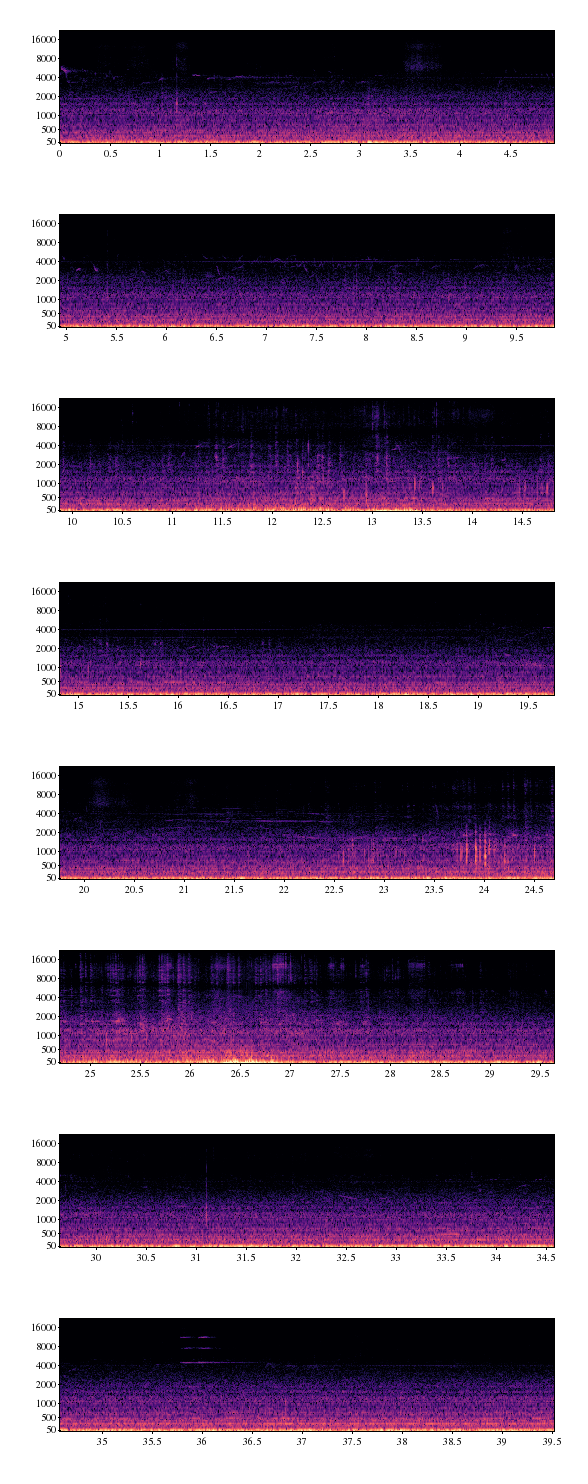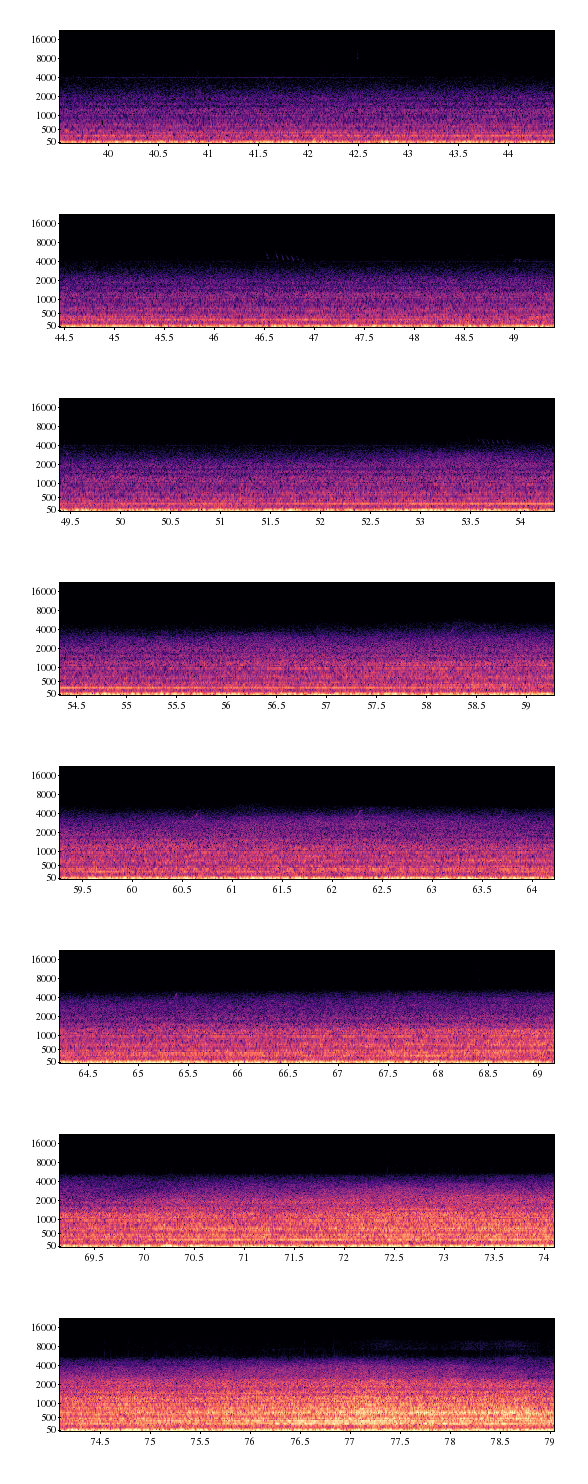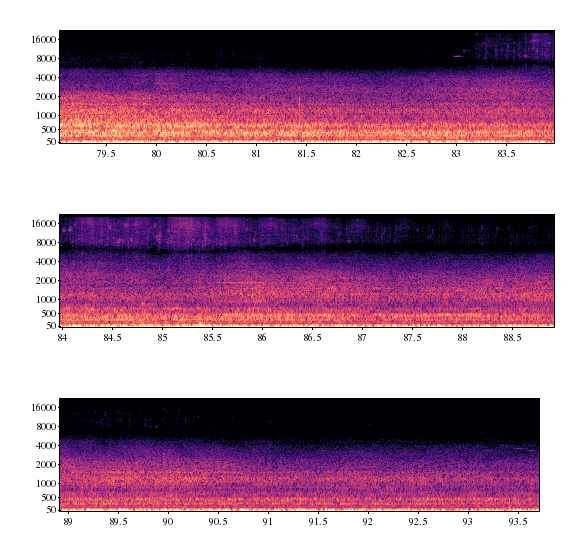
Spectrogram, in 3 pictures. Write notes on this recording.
walking the food path along the station rails and onto the bridge across street, river and canal; just two trains pulling out of the station while I pass... Easter Sunday under pandemic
